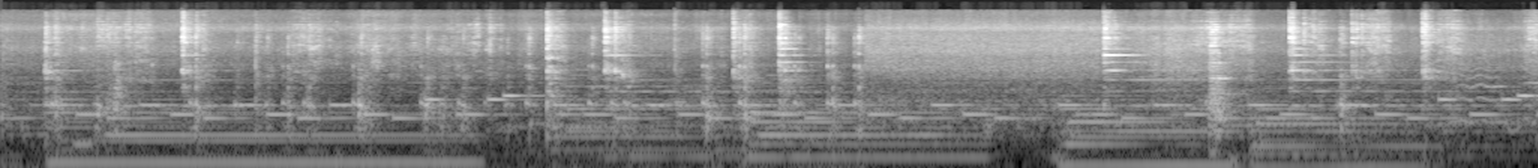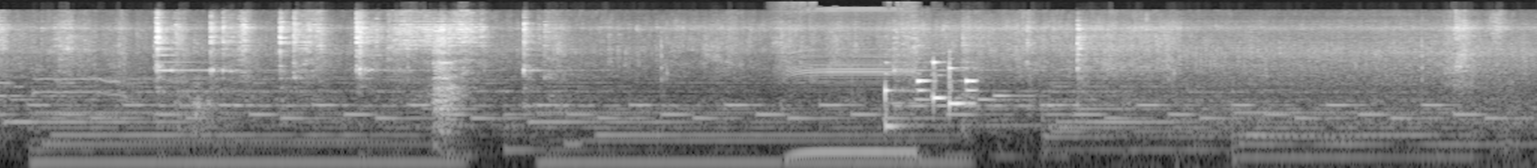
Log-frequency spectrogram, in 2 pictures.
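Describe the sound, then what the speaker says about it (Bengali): Tomato being stirred into a frying egg curry masala, with a low sizzle under repeated metal clinks and scrapes of a spoon against the pan, plus steady tonal music throughout. "আমি রেখেছিলাম সেই টমেটোটা দিয়ে দেবো দিয়ে আমি আবারও কিছুক্ষণ নাড়াচাড়া করে নেবো ভালো করে"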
